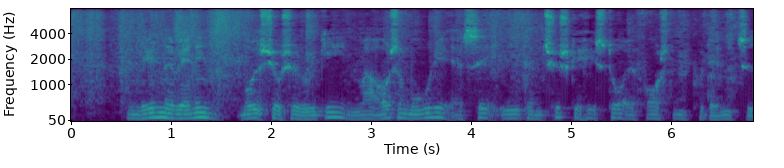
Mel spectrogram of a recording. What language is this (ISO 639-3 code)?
dan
